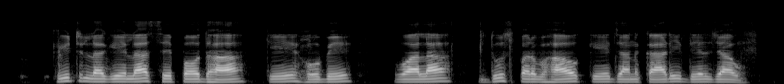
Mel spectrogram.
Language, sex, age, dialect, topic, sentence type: Maithili, male, 18-24, Eastern / Thethi, agriculture, question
